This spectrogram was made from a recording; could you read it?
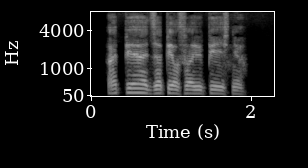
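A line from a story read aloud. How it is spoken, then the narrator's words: Heavy sigh. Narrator (Russian): тяжело вздохнула Устра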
